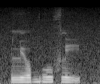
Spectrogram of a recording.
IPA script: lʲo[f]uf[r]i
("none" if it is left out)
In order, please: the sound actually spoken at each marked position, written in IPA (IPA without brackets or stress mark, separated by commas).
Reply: bʱ, l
